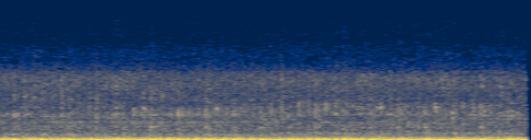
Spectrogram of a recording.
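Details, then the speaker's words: Ford Bronco freshly cold-started after sitting about a year, on straight-pipe dual exhausts: a loud, deep, even idle rumble with no skips or knocks. It idles healthily, just noisy. "got dual exhaust just straight pipes I don't think of any mufflers on this"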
